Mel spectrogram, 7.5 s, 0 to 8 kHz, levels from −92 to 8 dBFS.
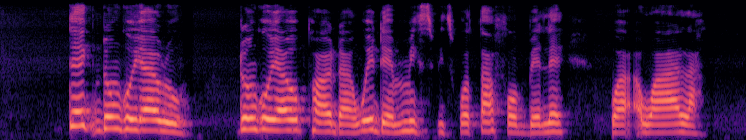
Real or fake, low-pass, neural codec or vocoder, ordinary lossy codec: fake; 7.2 kHz; vocoder, 22.05 kHz, 80 mel bands, Vocos; none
